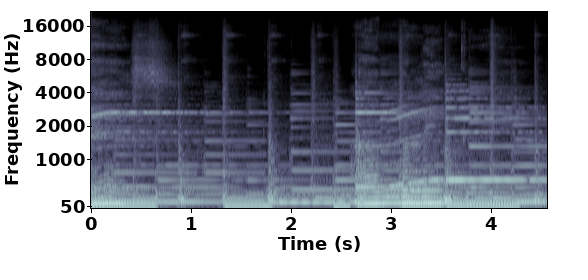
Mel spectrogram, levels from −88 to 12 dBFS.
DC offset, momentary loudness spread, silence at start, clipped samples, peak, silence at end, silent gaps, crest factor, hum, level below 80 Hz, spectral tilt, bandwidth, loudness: under 0.1%; 11 LU; 0 s; under 0.1%; -2 dBFS; 0 s; none; 12 dB; none; -22 dBFS; -8.5 dB/octave; 8.6 kHz; -17 LUFS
